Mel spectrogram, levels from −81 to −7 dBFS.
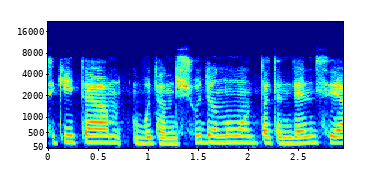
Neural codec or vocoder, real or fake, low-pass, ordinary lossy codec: none; real; 7.2 kHz; Opus, 32 kbps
